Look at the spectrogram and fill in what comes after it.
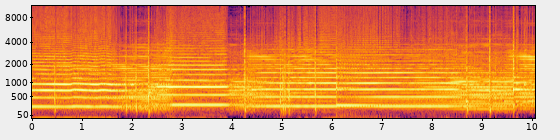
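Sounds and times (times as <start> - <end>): tabla strokes: 0.0 - 10.0
violin long bowed notes: 0.0 - 10.0.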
